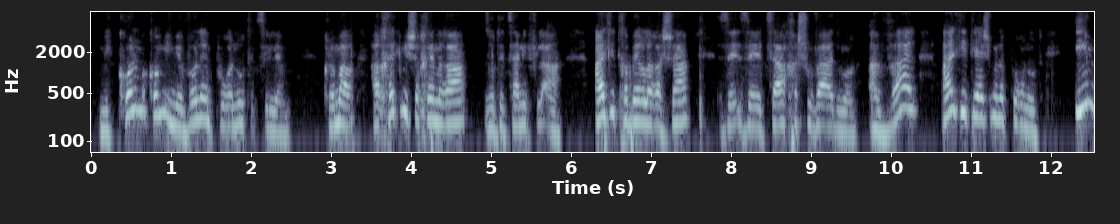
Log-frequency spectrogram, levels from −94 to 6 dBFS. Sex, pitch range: male, 150-220 Hz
